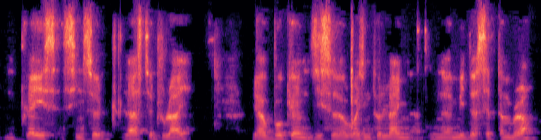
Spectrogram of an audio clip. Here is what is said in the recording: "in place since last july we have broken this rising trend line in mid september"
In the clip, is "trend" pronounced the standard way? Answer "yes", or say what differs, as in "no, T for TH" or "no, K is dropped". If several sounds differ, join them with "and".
no, R is dropped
